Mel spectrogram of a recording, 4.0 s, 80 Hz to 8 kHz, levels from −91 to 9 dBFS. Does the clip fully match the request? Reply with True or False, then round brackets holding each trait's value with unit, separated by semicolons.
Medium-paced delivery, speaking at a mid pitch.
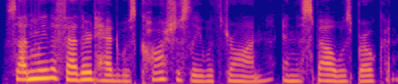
False (180 wpm; 215 Hz)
